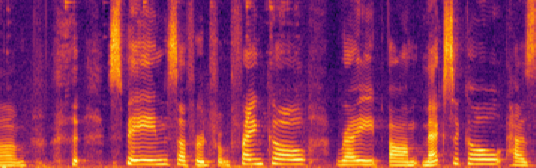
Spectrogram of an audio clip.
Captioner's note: chuckles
